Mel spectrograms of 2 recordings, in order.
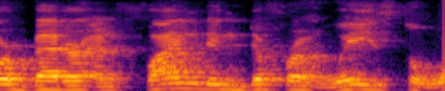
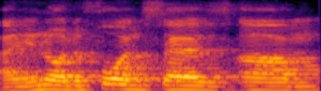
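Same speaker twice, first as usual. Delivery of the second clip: usual speaking voice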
